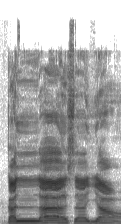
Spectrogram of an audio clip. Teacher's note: আইনটা চাপ দিতে হবে, কাল্লা সায়া, এরকম আইনের চাপ দিয়ে ধরে রাখবেন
